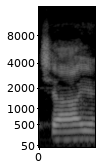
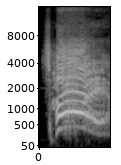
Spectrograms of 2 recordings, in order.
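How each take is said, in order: First: The word is said softly and quietly. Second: The word is said loudly and forcefully. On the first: It will not drive the dog away. "మౌనంగా" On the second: It drives the dog away. "గంభీరంగా"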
